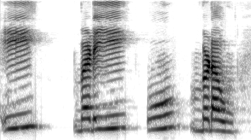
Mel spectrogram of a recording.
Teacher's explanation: इनके उच्चारण में मुंह बहुत ज़्यादा नहीं खुलता है, अर्थात बंद सा ही दिखाई देता है, कुछ हद तक हमारा मुंह जो है वो बंद हो जाता है। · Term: संवृत स्वर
